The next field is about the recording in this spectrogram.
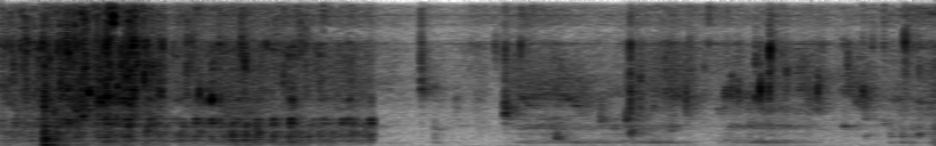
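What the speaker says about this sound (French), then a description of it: "Nous allons ajouter un peu d'eau." Water poured into a pan holding catfish and tomato, a close, rushing splash for almost two seconds that then drops to quieter trickling and small drips.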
